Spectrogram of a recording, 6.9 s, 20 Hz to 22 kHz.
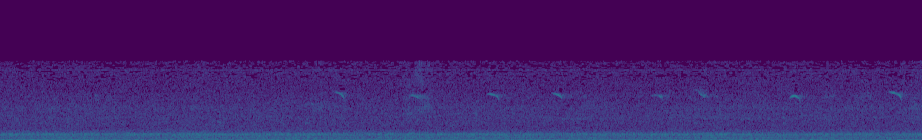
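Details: Bees at a hive inspection on 17 July 2020 give a steady, low droning hum that holds without a break, while faint bird chirps come through high above.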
